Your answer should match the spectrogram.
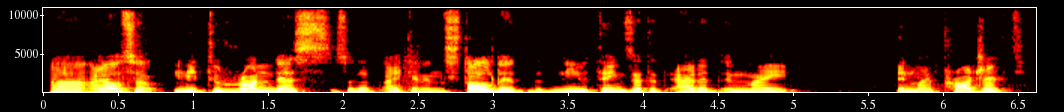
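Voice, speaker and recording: A man's voice: high-pitched, steady tone, moderate pace, a little mellow. Persian-speaking man demoing code live. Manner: casual, self-deprecating, frequent restarts. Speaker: workshop host. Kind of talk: live coding walkthrough.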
